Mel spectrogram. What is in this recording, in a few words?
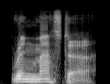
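"ringmaster", British English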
